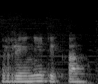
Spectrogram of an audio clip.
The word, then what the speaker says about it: Descartes: seorang matematikawan asal Perancis Reni dekat yang lahir pada tahun 1596 dan wafat pada tahun 1950 klinikdk dibacanya memang seperti itu bukan Rene Descartes karena beliau adalah seorang berkebangsaan Perancis dan memang di Perancis sangat sering dijumpai antara penulisan dan penyebutan kata itu cukup jauh berbeda contoh lainnya adalah perusahaan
